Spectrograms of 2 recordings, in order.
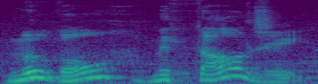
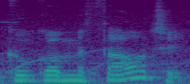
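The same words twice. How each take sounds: First: "Moogle" said deliberately, stressed and a little louder; careful correction. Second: "Google" said in place of "Moogle", a quick unnoticed flub; slip of the tongue. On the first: Reader fixing the name after tripping on it, deliberate stress. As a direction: land hard on "Moogle" to fix the flub. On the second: Reader tripping over the creature's name, casual slip. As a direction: rattle off "Google mythology" as a careless tongue slip. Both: Shown as a demonstration. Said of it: "what is with my mouth today?".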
